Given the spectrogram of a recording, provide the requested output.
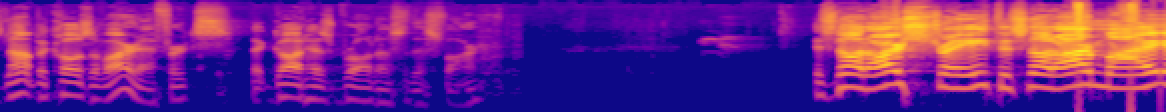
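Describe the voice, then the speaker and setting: At a fairly slow pace, a man speaks with a high pitch and a bright, sharp tone. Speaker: pastor. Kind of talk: sermon preached to a congregation. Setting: church.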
